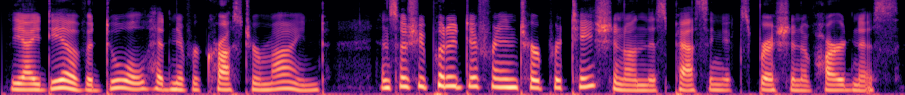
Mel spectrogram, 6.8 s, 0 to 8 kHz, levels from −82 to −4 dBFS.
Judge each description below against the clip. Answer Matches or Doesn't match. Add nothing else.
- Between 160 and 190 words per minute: Doesn't match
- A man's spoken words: Doesn't match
